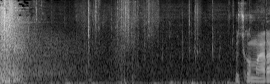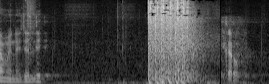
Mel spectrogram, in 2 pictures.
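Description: A rifle fires a quick burst of loud shots.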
